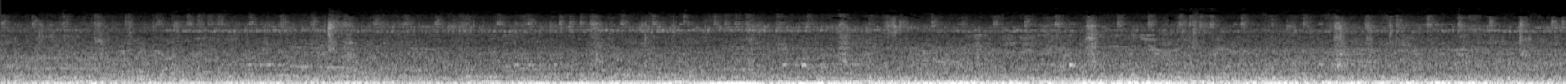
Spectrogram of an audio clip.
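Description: City street sound: a steady low vehicle engine hum that swells a few seconds in, with music and faint voices mixed in.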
